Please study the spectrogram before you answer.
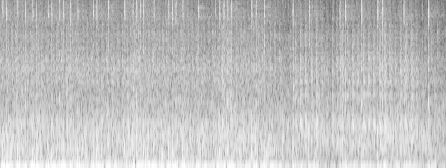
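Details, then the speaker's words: VW sand rail buggy air-cooled engine after electronic ignition install, carb mixture screws found backed way out during tuning: lumpy, uneven idle with a loping bobble around three pulses a second; rough idle from incorrect carburettor mixture setting. "Oh, what's bobbling? But it definitely has a bobble to it. I don't like this."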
